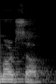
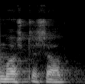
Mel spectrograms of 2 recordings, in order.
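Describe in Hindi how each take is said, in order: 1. वाक्यांश की कुछ ध्वनियाँ छोड़ दी जाती हैं और उसे छोटा कर दिया जाता है। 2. वाक्यांश की हर ध्वनि पूरी तरह बोली जाती है। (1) "हम बोलते हैं" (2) "नाम होता है"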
